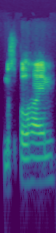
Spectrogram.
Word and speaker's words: Muspelheim: Odin sends the three to Muspelheim. Am I pronouncing that right, Clark? Muspelheim? – I believe so, yeah.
